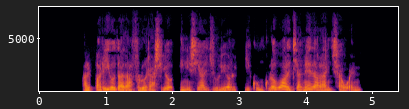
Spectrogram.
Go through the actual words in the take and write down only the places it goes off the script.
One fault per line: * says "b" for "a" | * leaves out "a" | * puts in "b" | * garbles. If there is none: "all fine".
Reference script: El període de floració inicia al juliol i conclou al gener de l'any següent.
all fine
